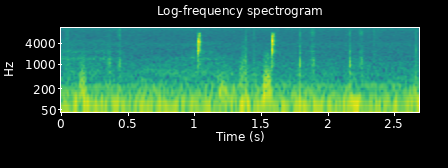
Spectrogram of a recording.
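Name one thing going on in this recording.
Short electronic blips sound as a game menu cursor moves.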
